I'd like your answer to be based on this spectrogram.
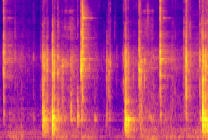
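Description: Egg sooji batter with ajwain and coriander stirred in a bowl gives a few separate, close-up clinks and scrapes of a utensil against the bowl, with short quiet gaps between them.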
